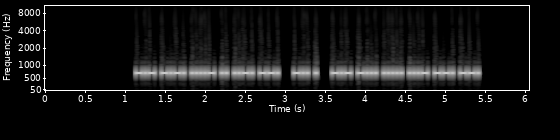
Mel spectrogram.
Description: Morse code, heard as a keyed tone, about 45 wpm, 700 Hz. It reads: KC4IFG DE KB5VGG
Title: USA Callsign DE Callsign - 6 Characters - 45wpm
